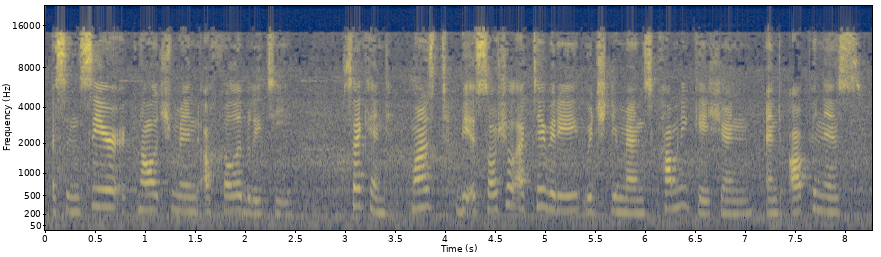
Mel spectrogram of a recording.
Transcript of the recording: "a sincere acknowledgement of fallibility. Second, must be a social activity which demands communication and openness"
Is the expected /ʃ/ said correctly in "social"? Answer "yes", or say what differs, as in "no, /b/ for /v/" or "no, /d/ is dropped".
yes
